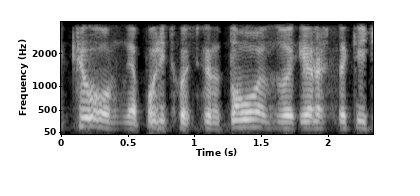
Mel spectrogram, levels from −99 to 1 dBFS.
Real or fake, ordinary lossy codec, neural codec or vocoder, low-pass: fake; AAC, 24 kbps; codec, 16 kHz, 2 kbps, FunCodec, trained on LibriTTS, 25 frames a second; 3.6 kHz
